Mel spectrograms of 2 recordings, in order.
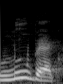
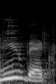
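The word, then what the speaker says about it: Lübeck: Um and and they were in a legal framework which was called the Lubebec rights. Okay, I think I'm pronouncing it wrong. Lubec rights.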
